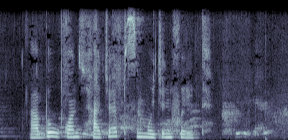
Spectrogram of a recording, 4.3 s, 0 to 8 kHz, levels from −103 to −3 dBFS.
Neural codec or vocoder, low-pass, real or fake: none; 7.2 kHz; real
